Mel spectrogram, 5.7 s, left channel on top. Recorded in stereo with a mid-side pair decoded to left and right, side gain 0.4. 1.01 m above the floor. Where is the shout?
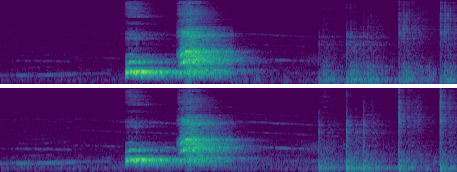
30° left, 1.7 m.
